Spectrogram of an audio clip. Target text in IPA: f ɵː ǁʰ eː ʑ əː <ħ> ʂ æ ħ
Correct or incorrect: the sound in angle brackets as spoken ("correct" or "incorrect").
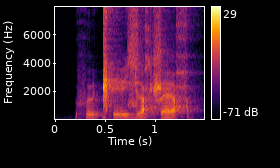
correct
